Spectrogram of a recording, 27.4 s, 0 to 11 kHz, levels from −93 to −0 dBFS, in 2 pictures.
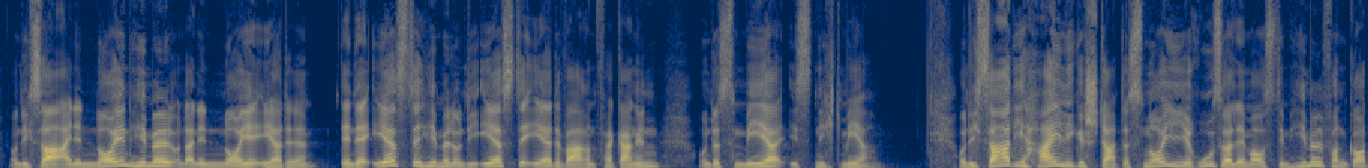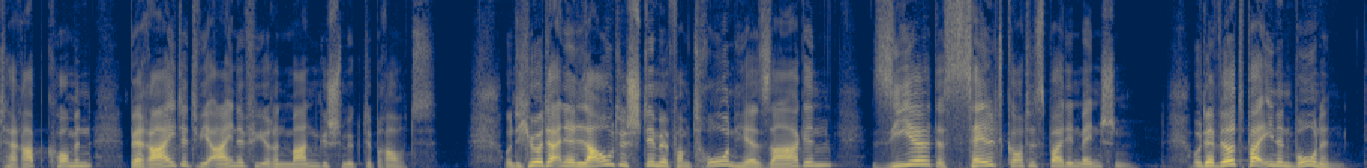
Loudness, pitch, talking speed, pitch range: -27 LUFS, 170 Hz, 160 wpm, 150-205 Hz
